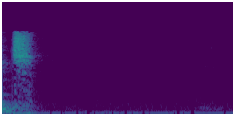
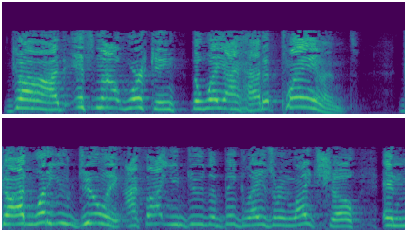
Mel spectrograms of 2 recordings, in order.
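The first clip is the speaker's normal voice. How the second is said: higher, louder whining at God; whiny complaint; 4 semitones higher, 5 dB louder than usual. Retold or imitated. Believer griping to God, whiny. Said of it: "How many times have we done that?".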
